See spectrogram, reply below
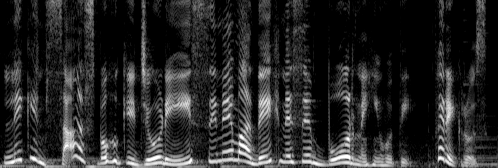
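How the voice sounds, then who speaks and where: A woman's voice: sits high, sing-song, unhurried, fairly bright tone. A woman narrating a scripted comic story, chatting directly to her listeners. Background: music.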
